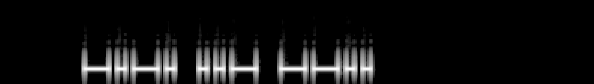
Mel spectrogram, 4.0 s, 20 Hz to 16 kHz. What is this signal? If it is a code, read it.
Morse code, heard as a keyed tone, about 22 wpm, 700 Hz. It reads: CUZ
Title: Abbreviations 22wpm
